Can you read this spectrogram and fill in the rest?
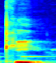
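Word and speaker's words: χ: Allora, abbiamo finito di vedere Kingdom Hearts Key Backover. Vi confermo che quella sottospecie di X si legge Key.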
